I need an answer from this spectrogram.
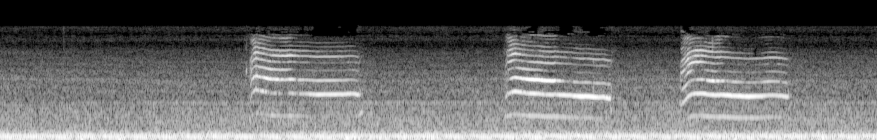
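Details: Three drawn-out, high kitten cries from the kitten Kuro, each about a second long and evenly falling in pitch, arriving every two seconds or so over a persistent low hum.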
